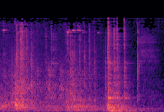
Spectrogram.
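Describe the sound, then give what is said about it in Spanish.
An elevator door closes after people step out, sliding with a low rumbling, mechanical sweep and ending in a heavier thud as it shuts, followed by a fainter settling sound. “Se quedan solas, la puerta se cierra.”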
